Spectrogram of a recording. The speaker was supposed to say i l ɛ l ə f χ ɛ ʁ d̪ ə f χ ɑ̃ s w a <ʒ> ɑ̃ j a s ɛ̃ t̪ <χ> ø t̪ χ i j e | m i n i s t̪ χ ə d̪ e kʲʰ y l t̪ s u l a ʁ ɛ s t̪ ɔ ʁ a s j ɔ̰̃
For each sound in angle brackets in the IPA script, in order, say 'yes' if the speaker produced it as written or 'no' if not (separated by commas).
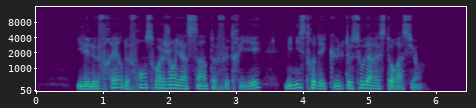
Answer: yes, no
